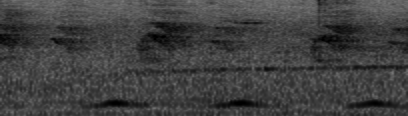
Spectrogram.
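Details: A stock dove calls from overhead at an outdoor rubbish-tip dig site, giving low, hollow cooing notes, three in about two seconds at an even pace, over a soft background hiss and a faint steady tone.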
